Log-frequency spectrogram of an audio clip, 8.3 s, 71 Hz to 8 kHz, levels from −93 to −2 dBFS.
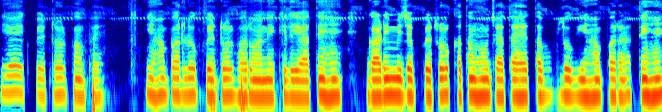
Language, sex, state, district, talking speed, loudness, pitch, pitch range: Hindi, male, Chhattisgarh, Balrampur, 205 wpm, -24 LUFS, 145 Hz, 140-150 Hz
